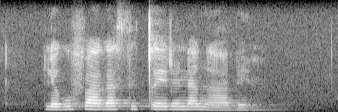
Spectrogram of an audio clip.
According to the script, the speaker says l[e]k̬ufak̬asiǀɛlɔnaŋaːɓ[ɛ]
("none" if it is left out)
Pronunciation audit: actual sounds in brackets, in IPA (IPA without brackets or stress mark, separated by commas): e, ɛ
